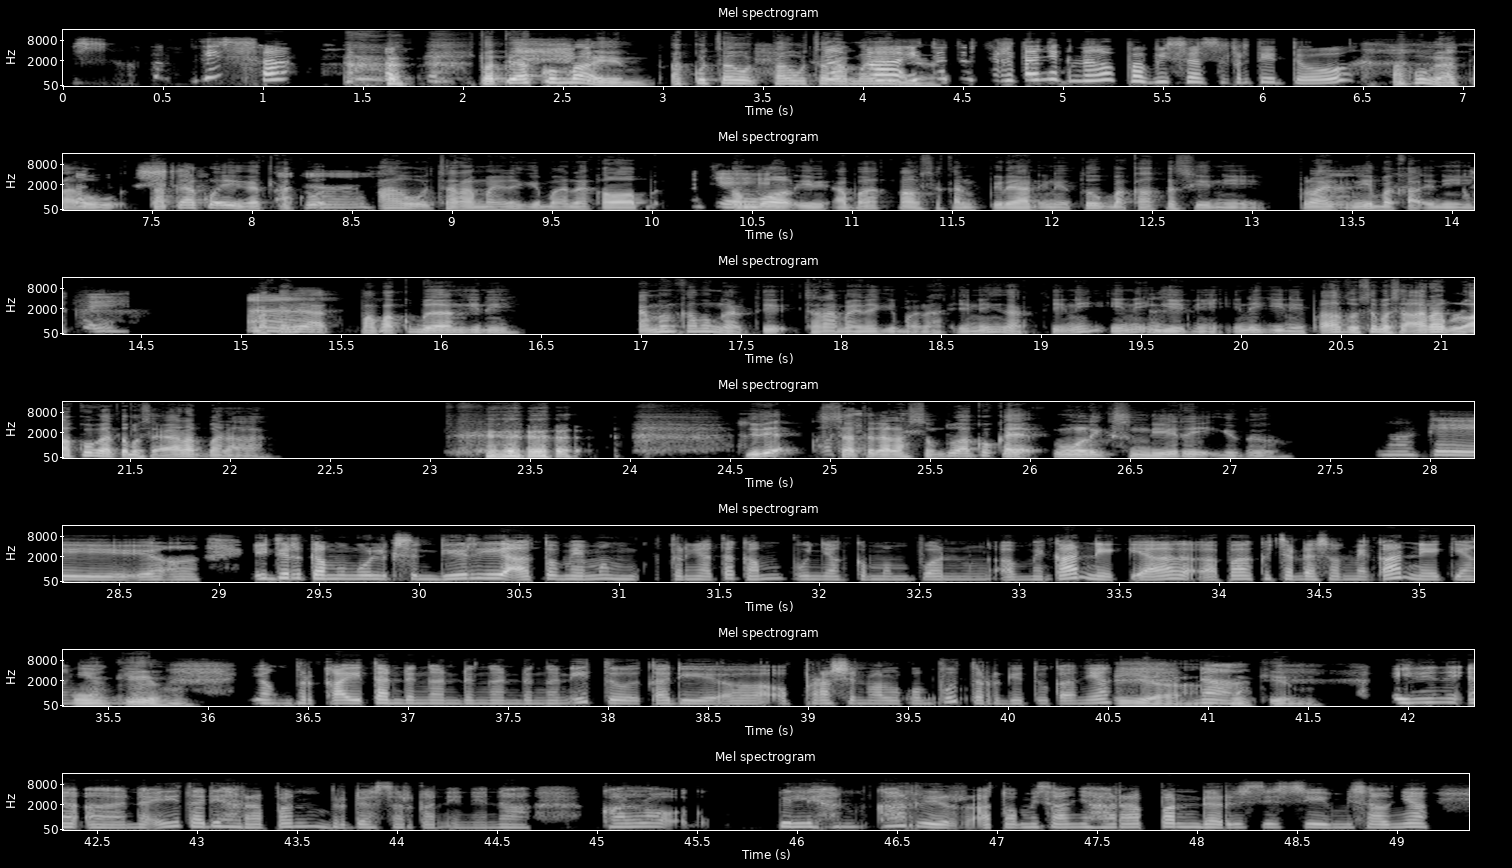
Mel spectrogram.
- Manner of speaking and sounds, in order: chuckle; chuckle; chuckle; unintelligible speech; in English: "Either"
- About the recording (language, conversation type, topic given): Indonesian, podcast, Bagaimana biasanya harapan keluarga terhadap pilihan karier anak?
